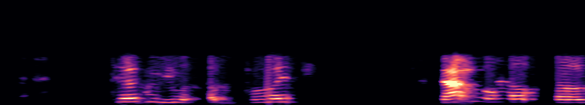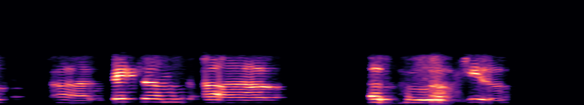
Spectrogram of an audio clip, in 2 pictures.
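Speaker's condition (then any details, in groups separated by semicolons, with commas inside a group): Cerebral palsy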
